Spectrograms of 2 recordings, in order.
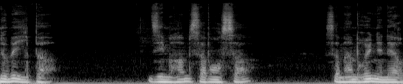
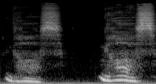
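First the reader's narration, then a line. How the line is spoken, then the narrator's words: Cried out movingly. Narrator (French): s'écria-t-elle d'une voix touchante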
